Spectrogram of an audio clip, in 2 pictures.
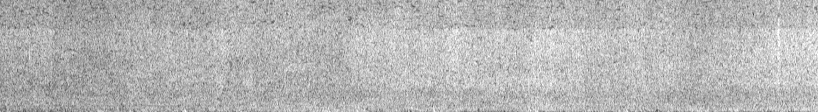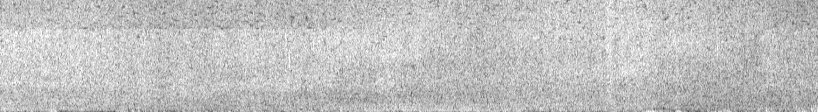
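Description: Small surf breaking and washing up a sandy beach, a steady rushing hiss, with wind buffeting the microphone.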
